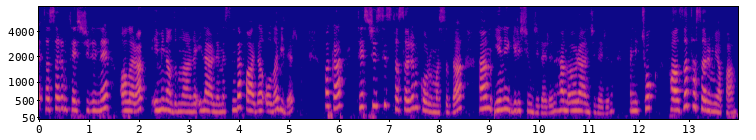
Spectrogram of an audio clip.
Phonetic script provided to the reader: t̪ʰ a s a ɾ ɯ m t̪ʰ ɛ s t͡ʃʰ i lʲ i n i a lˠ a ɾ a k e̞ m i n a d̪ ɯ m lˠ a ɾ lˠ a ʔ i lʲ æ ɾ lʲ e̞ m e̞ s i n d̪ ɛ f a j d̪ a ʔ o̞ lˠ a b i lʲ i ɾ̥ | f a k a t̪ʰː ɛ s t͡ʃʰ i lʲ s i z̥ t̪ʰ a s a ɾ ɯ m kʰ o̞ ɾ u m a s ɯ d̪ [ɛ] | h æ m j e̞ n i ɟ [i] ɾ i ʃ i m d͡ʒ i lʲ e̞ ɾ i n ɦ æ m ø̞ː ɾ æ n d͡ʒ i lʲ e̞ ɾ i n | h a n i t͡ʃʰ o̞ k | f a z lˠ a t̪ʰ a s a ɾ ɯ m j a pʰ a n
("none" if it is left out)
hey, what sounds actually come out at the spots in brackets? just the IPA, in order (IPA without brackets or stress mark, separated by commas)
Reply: a, i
